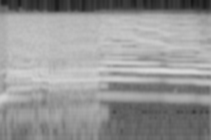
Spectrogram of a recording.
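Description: A loud single held note at one pitch, harsh and noisy for about the first second, then clear and steady.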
